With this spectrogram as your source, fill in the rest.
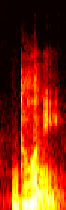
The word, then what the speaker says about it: ধ্বনি: লিখলাম হ্যা ধনি দেখ এই বফলার উচ্চারণটা নাই কেন কারণ বফলা শুরুতে আসছে আর এই যে নয় রশিকার এটার প্রভাবে এই ধ মানে অধনির উচ্চারণটা ওর মত হয়ে গেছে তাই এটার উচ্চারণটা আমরা করি হচ্ছে ধনি এইযে ধনি হ্যা এইযে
